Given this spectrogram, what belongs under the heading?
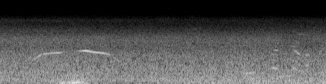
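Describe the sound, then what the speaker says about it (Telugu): Ocean waves break on a beach at Gokarna where a river meets the sea, producing a loud, continuous washing roar close by, with wind buffeting and a faint voice briefly in the mix. "అక్కడికి మాత్రం బాగా వస్తున్నాయి అలలు."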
